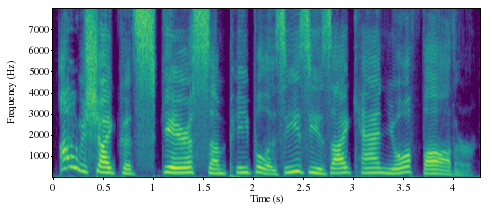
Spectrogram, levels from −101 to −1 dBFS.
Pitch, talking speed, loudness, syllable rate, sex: 225 Hz, 195 wpm, -17 LUFS, 4.4 syllables/s, female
